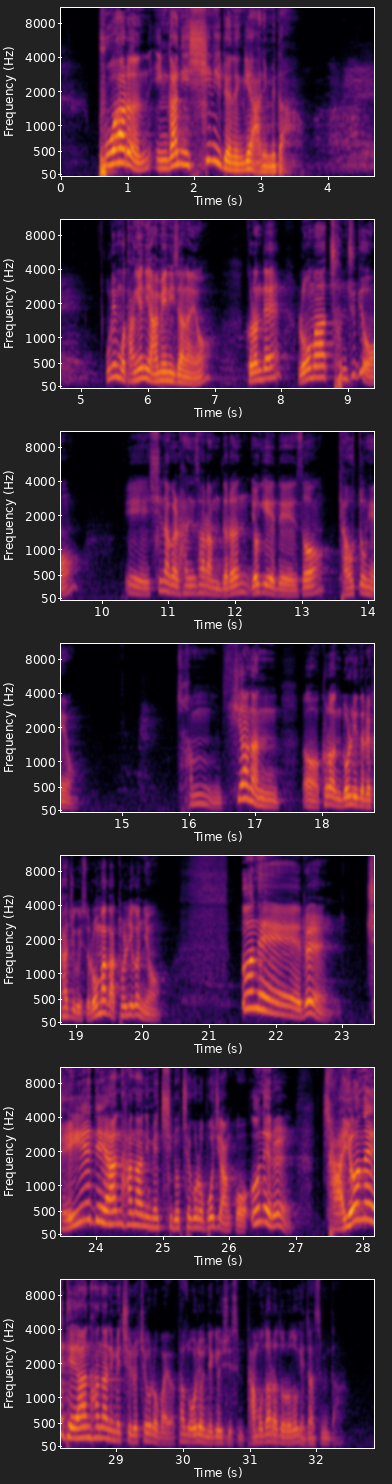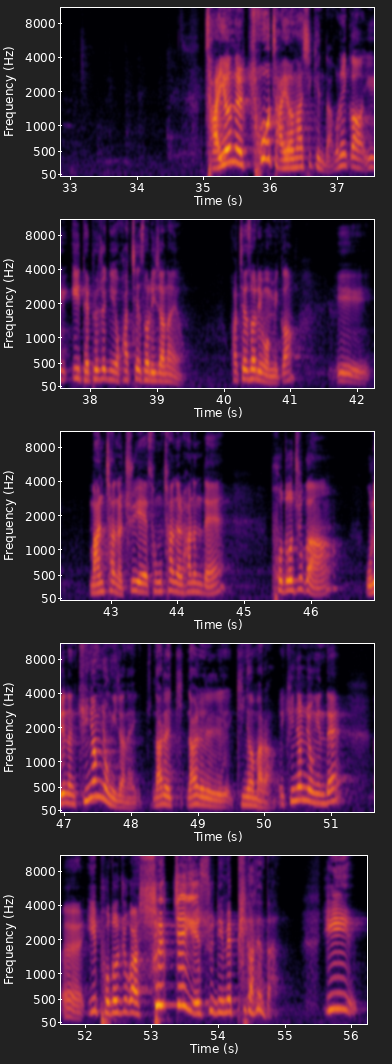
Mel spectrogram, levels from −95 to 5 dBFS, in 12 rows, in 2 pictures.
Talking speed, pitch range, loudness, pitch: 245 characters per minute, 145-235 Hz, -25 LUFS, 180 Hz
